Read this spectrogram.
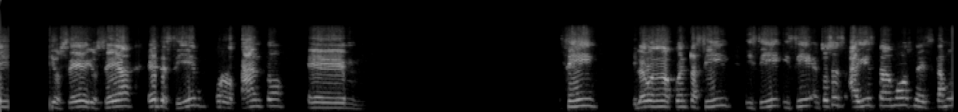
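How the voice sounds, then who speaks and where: A man with a high voice talks through a lesson he is recording alone. He hesitates, fills gaps and corrects himself, checking in with "¿no?". The sound is dull and lo-fi, in a dry, close space. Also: no room sound. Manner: hesitant, fillers and self-corrections, asks "¿no?". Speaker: teacher. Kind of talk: recorded online lecture.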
